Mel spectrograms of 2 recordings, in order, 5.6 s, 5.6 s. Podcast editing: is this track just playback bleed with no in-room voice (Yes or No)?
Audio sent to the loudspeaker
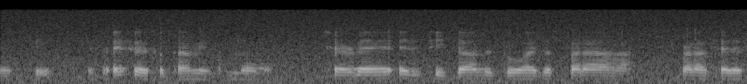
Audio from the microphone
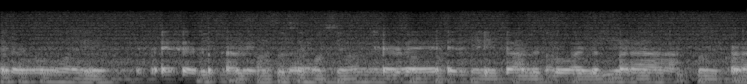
No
